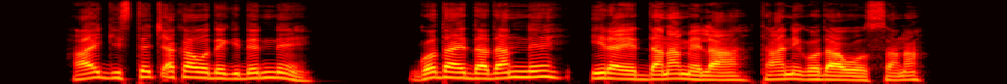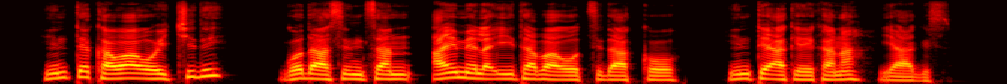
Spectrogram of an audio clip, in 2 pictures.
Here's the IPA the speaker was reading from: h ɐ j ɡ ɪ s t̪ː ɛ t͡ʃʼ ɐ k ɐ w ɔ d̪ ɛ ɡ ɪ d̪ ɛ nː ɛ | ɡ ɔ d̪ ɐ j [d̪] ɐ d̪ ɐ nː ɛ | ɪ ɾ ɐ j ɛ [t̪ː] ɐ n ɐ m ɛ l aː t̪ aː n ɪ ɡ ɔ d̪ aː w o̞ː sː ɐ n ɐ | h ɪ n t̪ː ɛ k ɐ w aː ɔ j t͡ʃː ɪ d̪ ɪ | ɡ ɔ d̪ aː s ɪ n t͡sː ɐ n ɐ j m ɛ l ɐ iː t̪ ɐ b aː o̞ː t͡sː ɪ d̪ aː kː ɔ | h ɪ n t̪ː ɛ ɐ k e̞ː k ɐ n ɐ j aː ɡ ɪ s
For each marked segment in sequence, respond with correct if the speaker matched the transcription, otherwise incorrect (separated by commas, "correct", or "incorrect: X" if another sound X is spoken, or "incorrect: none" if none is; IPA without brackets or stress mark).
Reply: correct, incorrect: d̪ː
